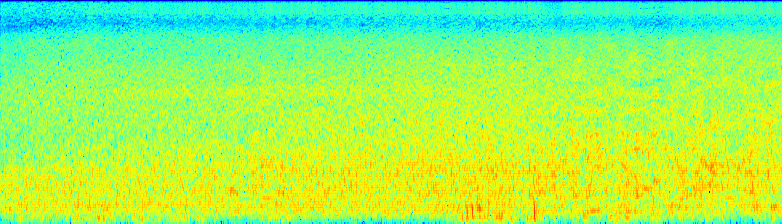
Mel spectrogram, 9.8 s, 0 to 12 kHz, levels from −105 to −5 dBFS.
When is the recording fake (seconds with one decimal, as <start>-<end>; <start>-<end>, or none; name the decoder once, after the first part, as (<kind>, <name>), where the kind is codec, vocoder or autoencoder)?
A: 2.8-3.4 (codec, SNAC); 6.7-9.8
